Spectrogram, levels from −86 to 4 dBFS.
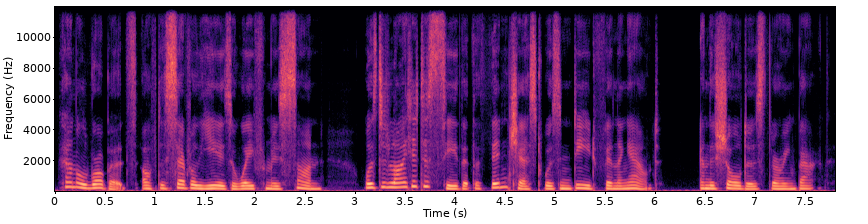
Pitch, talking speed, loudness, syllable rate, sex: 205 Hz, 200 wpm, -17 LUFS, 5.7 syllables/s, female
